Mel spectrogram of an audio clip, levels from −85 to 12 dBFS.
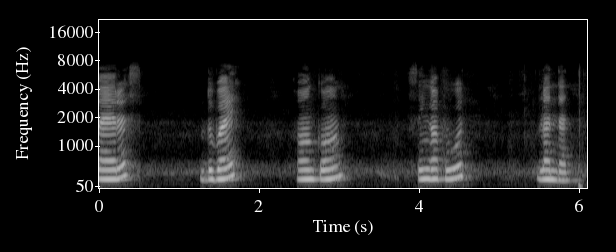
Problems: none marked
